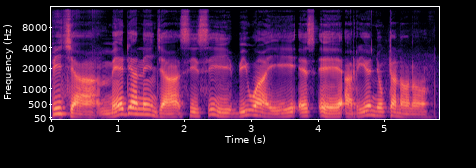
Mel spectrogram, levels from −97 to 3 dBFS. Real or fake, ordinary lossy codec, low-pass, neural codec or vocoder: real; none; 14.4 kHz; none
